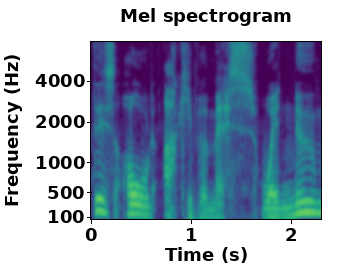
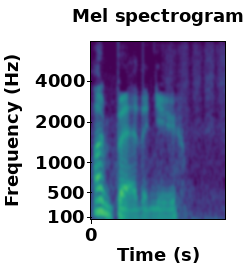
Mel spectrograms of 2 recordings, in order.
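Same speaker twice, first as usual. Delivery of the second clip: smug, snide, condescending put-on voice; 5 semitones lower, 6 dB quieter than usual. Describing a game character's attitude: snide condescending voice. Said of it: "Snide asshole that's like".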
